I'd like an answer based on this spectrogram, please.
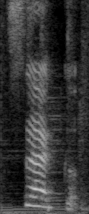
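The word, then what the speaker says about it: sack: పిల్లలు, సికే యొక్క శబ్దం మనం ఖ ఖ అని కాకుండా ఖ అని తీసుకోవాలి. కాబట్టి ఎస్ఏసికే యొక్క ఉచ్చారణ అవుతుంది శాక్. శాక్. శాఖ కాదు, శాక్.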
